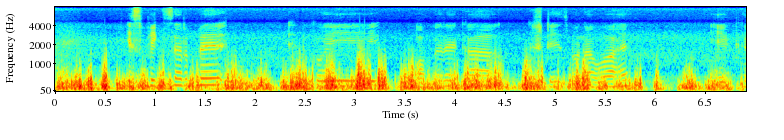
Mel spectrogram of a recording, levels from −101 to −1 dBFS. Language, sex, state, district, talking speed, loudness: Hindi, male, Odisha, Malkangiri, 85 wpm, -19 LUFS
